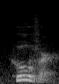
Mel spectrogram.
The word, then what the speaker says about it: hover: word hover in it, pronounced Hoover. Hoover is the way that Walt Disney pronounced the word, so this in a way was a subtle reference to Walt.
